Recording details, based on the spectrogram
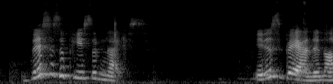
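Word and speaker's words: gneiss: the change has been changed form is called nice g n e i s s g n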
